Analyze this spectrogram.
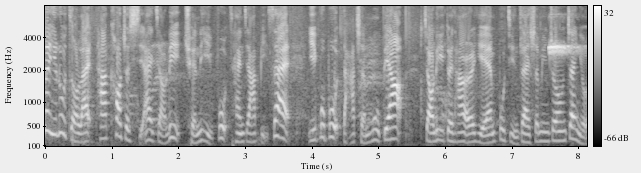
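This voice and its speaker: A woman speaks at a moderate pace and a medium pitch. Her pitch swings very widely, over noticeable background noise. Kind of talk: news reading. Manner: formal, even and brisk, broadcast-style delivery.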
